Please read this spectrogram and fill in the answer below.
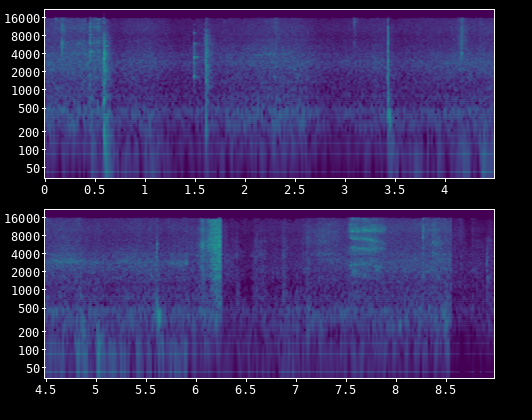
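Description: A spoon scooping cooked basmati rice from a glass bowl and knocking it onto a ceramic plate, with several sharp clicks and taps of metal on glass and plate. Under it runs a steady low hum that cuts off near the end.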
